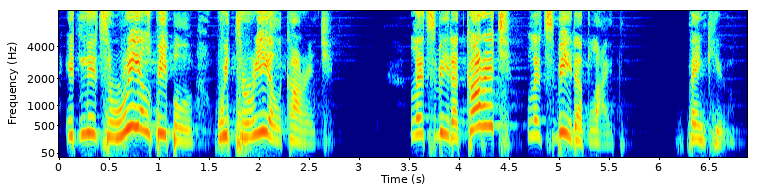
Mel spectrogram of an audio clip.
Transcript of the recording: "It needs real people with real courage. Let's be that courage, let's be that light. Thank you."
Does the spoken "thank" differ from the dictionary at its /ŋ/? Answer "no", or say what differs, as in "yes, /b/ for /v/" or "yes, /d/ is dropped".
no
